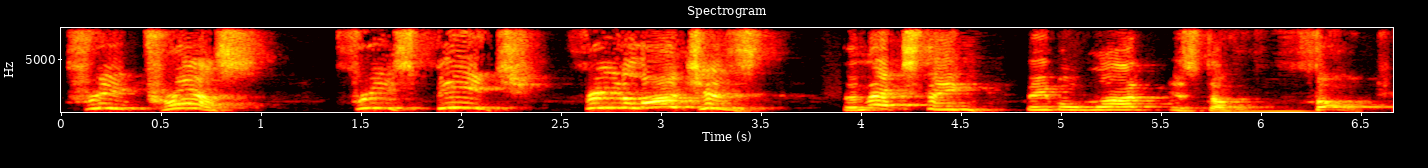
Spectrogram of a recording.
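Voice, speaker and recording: A man's voice: very high-pitched, very animated, slow, a bit bright, reverberant, exaggerated voice, low-quality recording. A man playing a pompous, blustering dictator president in an old-time radio comedy recorded over a video call. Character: pompous, excitable dictator president of a banana republic.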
